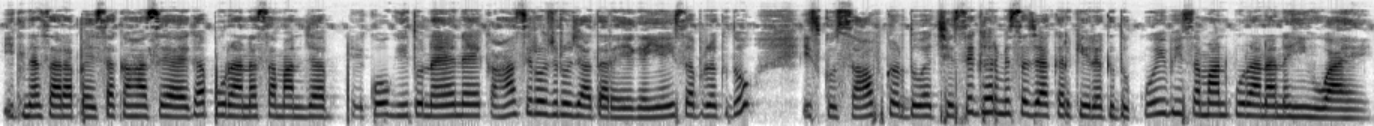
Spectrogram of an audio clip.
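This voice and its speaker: A fussy old mother-in-law from a cartoon story, forever scolding and calling on God in despair, as a woman voices her. Her voice sits very high and piercing. It is recorded dry, with no room sound. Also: fairly even intonation, a little fast, dry recording. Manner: scolding, repeats words, calls on God. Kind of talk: Hindi cartoon story voice acting.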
